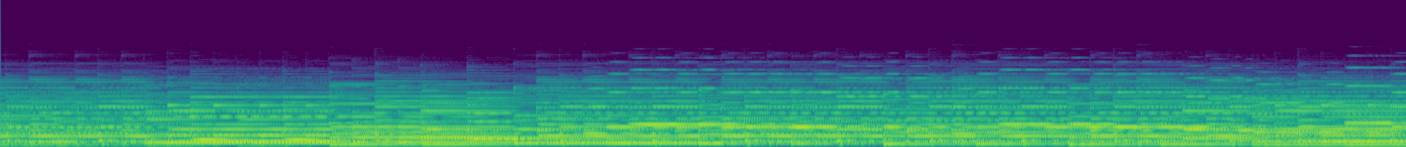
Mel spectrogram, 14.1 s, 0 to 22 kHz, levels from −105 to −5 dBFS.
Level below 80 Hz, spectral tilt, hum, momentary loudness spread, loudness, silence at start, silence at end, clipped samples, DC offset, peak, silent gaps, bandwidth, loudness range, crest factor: -40 dBFS; -9.5 dB/octave; none; 4 LU; -21 LUFS; 0 s; 0 s; under 0.1%; under 0.1%; -8 dBFS; none; 3.7 kHz; 2 LU; 12 dB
